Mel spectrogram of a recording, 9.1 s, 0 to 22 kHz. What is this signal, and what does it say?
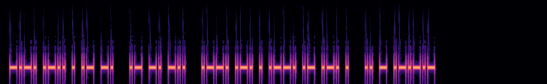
Morse code, heard as a keyed tone, about 30 wpm, 700 Hz. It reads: CLEAN AND PREPARE IT.
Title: Sentences from Top 1100 Words 30wpm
